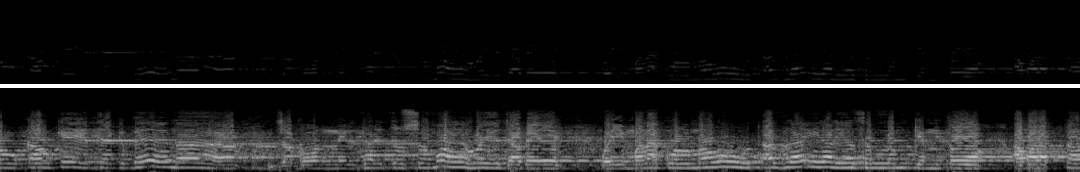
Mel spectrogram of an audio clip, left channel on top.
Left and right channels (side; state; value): left; quieter; 37.3 dB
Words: কাউকে দেখবে না। যখন নির্ধারিত সময় হয়ে যাবে, ওই মালাকুল মউত আজরাইল আলাইহিস সালাম কিন্তু আমার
